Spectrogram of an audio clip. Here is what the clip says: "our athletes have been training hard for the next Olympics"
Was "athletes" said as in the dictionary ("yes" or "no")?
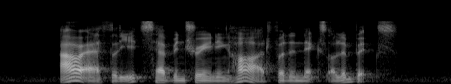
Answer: yes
